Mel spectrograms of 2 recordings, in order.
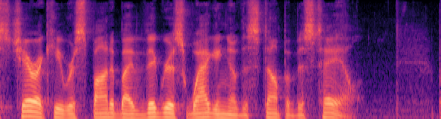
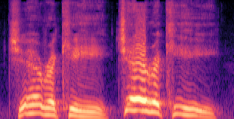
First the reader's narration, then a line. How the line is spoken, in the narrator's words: many cries of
